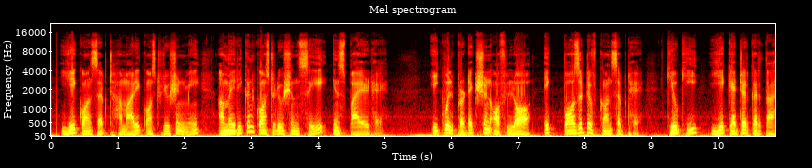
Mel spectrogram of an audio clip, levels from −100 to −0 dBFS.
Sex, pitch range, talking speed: male, 95-120 Hz, 120 wpm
